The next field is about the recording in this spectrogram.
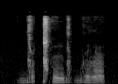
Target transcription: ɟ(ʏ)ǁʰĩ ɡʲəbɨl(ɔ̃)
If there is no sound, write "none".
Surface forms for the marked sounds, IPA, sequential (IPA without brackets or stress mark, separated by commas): ə, ə̃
